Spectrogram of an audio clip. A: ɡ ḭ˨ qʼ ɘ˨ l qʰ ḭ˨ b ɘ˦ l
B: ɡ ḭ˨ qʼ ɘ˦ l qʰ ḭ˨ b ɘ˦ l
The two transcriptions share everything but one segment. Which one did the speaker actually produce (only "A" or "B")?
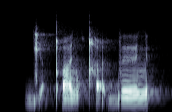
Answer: A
